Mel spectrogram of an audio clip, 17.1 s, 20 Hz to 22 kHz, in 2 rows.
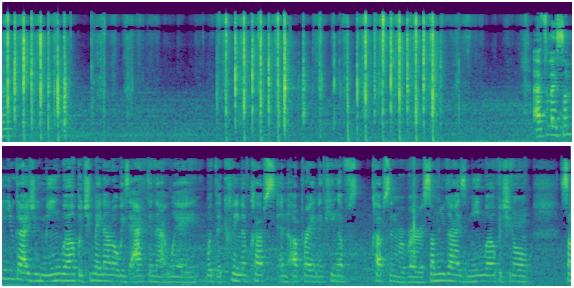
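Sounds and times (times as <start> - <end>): cards being shuffled: 0.0 - 7.2.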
